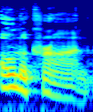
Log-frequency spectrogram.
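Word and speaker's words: omicron: And I'm going to pronounce it omocron. Although I understand that that's a function of my accent pronouncing it that way.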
